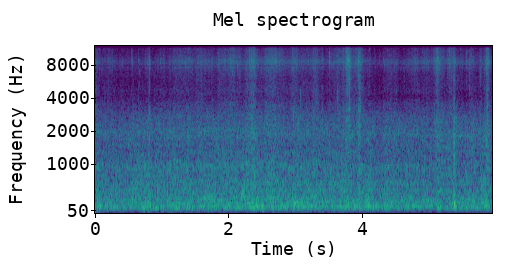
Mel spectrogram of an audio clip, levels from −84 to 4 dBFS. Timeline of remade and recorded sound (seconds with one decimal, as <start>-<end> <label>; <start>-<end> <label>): 0.0-6.0 recorded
